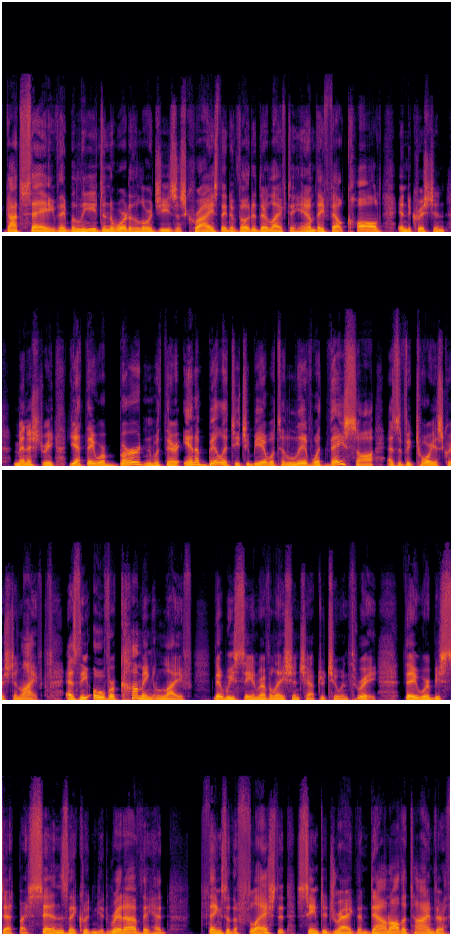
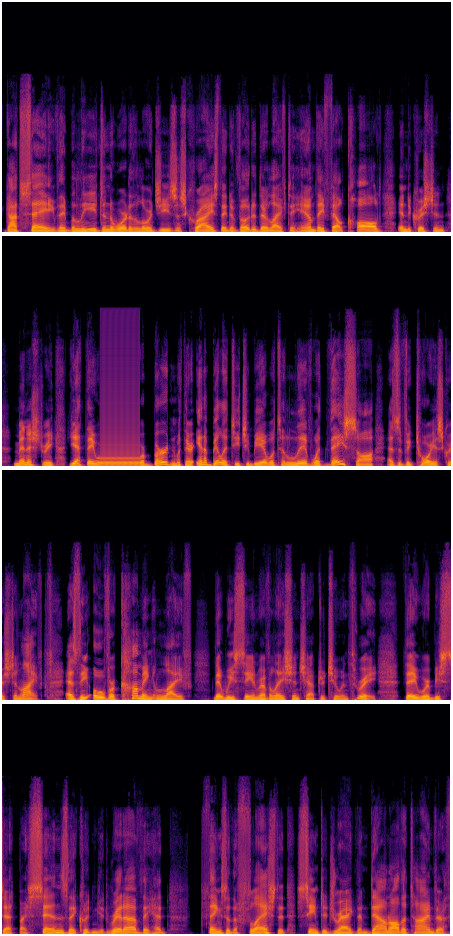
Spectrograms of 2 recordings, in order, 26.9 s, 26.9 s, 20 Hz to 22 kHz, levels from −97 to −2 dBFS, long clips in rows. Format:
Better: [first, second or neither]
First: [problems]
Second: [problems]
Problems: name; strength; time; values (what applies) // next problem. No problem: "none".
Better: first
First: none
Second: audio freezing; at 8 s for 0.5 s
